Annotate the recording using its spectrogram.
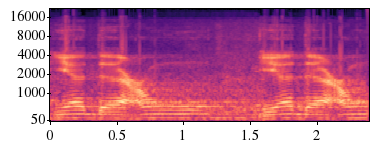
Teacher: huruf dal sekali lagi, huruf yang punya sifat qalqalah, dipantulkan ketika dalam keadaan sukun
